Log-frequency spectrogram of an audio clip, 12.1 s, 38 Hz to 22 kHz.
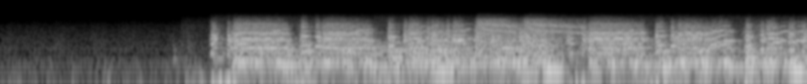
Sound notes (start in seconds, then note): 3.3 triumphant music; 7.1 gun bangs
